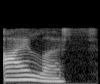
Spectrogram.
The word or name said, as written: eyeless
